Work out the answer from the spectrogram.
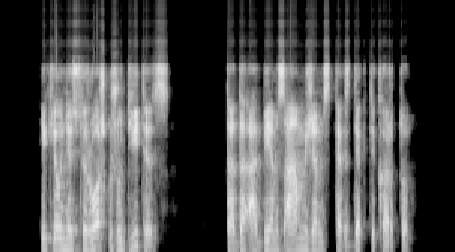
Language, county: Lithuanian, Kaunas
